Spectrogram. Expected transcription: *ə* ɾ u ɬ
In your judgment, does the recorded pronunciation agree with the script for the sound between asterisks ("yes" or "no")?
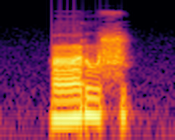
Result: no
